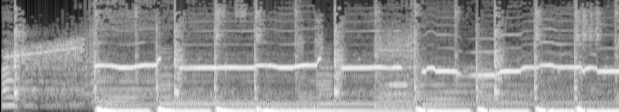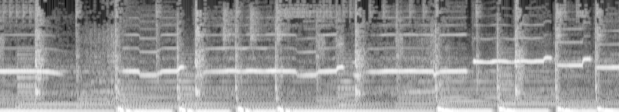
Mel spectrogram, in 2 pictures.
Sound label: Flute BGM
